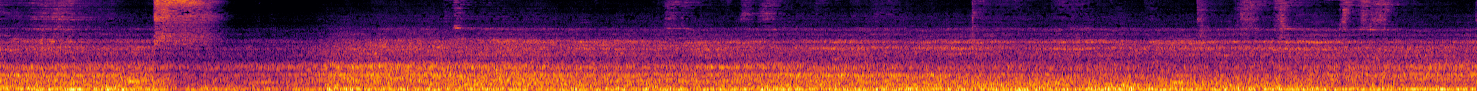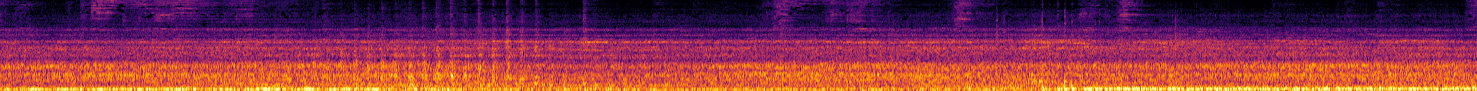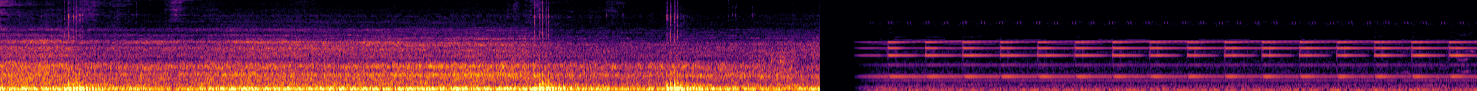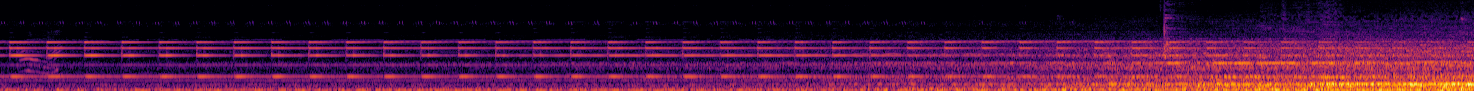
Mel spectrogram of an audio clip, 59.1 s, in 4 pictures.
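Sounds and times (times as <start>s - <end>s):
freight train rumbling and rattling: 0.0s - 37.8s, 53.7s - 59.0s
level crossing warning bell: 38.1s - 59.0s.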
